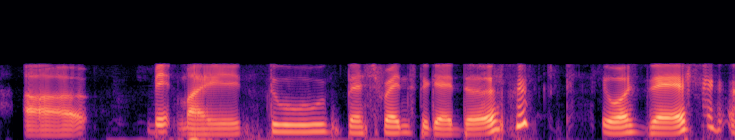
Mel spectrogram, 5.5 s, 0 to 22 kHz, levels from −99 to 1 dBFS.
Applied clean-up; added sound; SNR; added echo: neural separator model SepFormer WHAM!.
